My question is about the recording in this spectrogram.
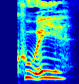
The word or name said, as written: kurie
